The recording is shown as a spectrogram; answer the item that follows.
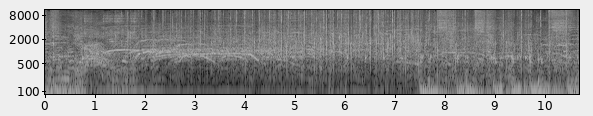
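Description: A marching band's brass music ends at the start and gives way to a crowd cheering, whooping and applauding from the stands. About three-quarters of the way through, a low rhythmic drumming starts up under the cheering.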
